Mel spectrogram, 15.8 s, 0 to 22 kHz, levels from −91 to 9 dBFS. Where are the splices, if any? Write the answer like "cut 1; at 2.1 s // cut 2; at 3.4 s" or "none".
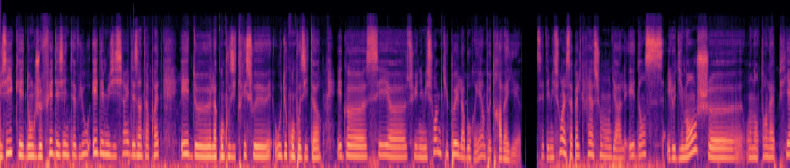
cut 1; at 6.9 s // cut 2; at 13.3 s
